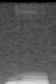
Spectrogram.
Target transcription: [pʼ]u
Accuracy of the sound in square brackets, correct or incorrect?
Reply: incorrect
